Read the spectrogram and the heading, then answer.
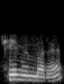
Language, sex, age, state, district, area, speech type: Hindi, male, 30-45, Bihar, Begusarai, rural, conversation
